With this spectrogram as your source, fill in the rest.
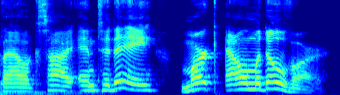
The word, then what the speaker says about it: Almodovar: talk ADHD with Alex high and today Mark almadovar right yep okay we were talking about how to pronounce his name before we hit record so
